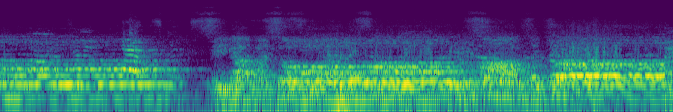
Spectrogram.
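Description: A teenage choir singing unaccompanied in parts, holding sustained chords. The sound dips briefly about two seconds in as a new phrase begins, and the loudest chord is held near the end.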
